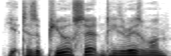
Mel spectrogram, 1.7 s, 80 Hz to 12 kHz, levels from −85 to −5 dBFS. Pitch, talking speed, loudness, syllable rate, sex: 125 Hz, 280 wpm, -14 LUFS, 7.5 syllables/s, male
